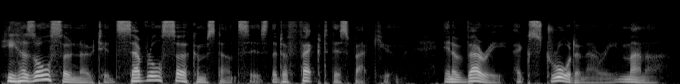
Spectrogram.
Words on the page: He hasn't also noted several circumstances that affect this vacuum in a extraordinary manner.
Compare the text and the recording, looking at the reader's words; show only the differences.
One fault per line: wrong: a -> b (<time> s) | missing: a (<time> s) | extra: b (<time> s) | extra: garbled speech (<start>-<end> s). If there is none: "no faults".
wrong: hasn't -> has (0.1 s)
extra: very (4.6 s)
